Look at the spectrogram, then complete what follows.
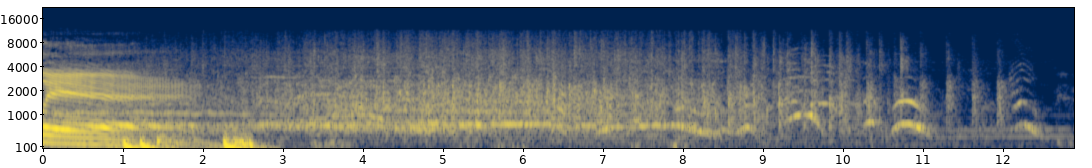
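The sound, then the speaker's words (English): A live crowd bursts into sustained applause with scattered whoops and shouted cheers, loud and dense throughout, tapering slightly toward the end as individual voices rise above the clapping. “Give it up for Tony Hinchcliffe.”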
